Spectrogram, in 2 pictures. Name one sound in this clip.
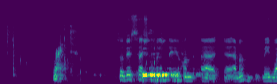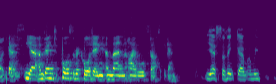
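A second man speaks with animation over an online call.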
